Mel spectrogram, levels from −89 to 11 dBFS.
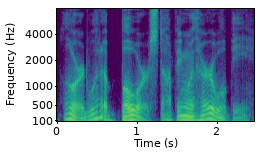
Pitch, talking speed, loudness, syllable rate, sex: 105 Hz, 220 wpm, -16 LUFS, 4.4 syllables/s, male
